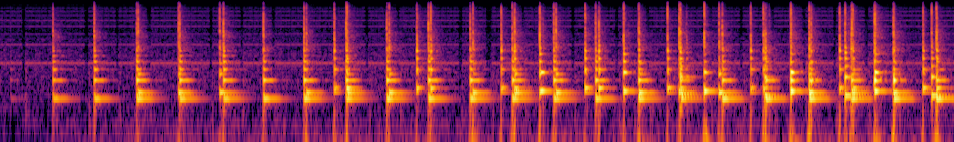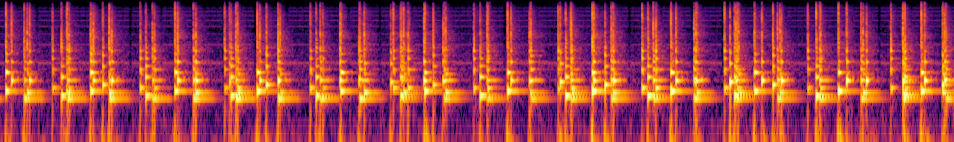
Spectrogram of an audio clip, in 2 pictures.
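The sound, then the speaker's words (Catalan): Boomwhacker tubes struck against a surface play a simple tune as many bright, hollow, pitched hits in a quick, steady rhythm, growing slightly louder over the passage, with no voices. “Escoltem una mica una mostra de so de com sona un Boomwaker.”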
